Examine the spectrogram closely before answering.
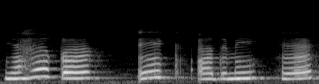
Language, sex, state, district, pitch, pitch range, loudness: Hindi, female, Madhya Pradesh, Bhopal, 285 Hz, 270-300 Hz, -16 LUFS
